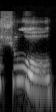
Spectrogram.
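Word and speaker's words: sgoil: Bimi a shul, Gu How do Tennessee. you say that? Shul. Yeah, sort of like shul. Yeah. Shul pronunciation would be shul.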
